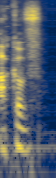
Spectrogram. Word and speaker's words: UCV: Or us in the field call it Ukov. Yes, That's how it's pronounced.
